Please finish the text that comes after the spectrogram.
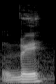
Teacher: Primeiro tem as oclusivas, plosivas ou mesmo pausas, que quando você bloqueia o ar completamente, depois libera ele.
